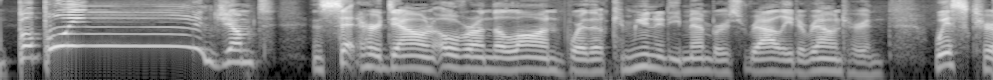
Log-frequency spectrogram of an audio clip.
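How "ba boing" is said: very high, ringing boing; springy boing. Acted. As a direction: launch it like a giant spring. Imitates jump.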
